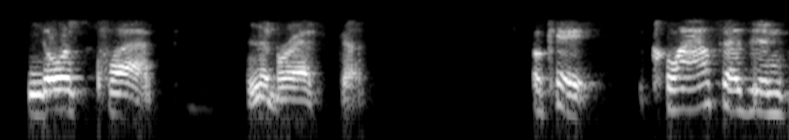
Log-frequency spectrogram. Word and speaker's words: Platte: But it's not Platte, it's Platte. Okay, but it is the name of it is Platte. Is that correct? Yes. Okay. It's just pronounced Platte.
